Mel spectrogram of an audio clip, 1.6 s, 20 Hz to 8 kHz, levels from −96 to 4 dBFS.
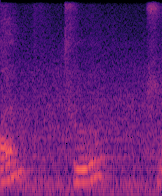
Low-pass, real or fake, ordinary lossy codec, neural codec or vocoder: none; fake; none; codec, 16 kHz, 6 kbps, DAC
